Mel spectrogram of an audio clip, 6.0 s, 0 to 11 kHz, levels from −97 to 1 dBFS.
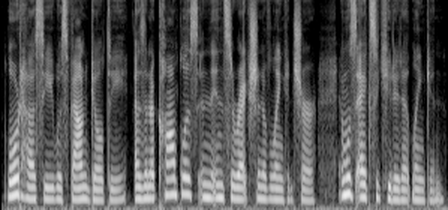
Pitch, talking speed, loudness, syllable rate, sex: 185 Hz, 180 wpm, -18 LUFS, 6.1 syllables/s, female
